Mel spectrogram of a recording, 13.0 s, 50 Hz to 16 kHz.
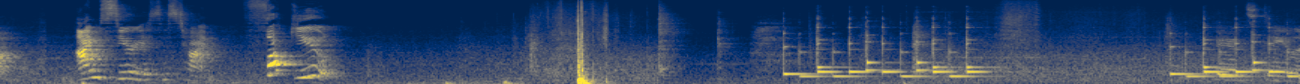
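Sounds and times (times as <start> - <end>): loud thump: 5.8 - 6.2
marimba phone ringtone: 7.9 - 10.1, 11.7 - 13.0.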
